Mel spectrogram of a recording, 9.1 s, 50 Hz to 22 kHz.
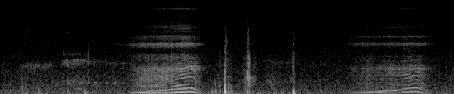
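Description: Two loud, low rumbling snores on breathing in, about 4 seconds apart, with faint clicks between them in a quiet room; ordinary snoring.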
